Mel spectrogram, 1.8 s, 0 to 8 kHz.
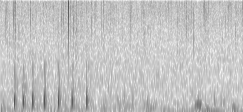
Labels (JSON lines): {"label": "biophony, pulse", "recorder": "SoundTrap 500"}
